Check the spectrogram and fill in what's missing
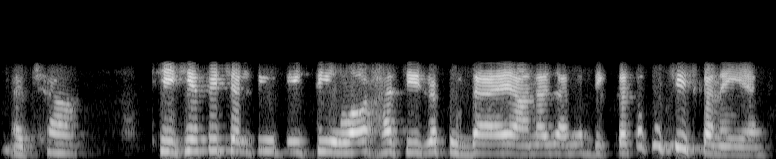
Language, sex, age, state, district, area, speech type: Hindi, female, 18-30, Uttar Pradesh, Pratapgarh, rural, conversation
